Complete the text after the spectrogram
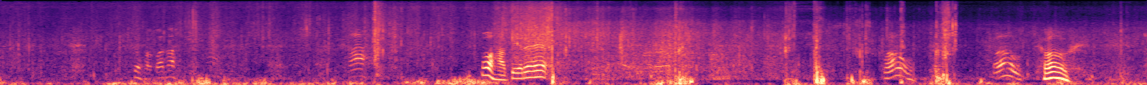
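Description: A mountain bike rattles and clunks over bumps.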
